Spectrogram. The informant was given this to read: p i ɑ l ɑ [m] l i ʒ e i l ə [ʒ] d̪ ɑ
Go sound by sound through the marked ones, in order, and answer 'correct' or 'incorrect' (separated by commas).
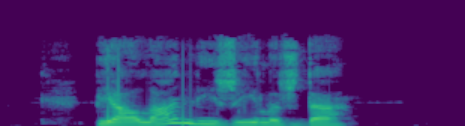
incorrect, correct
